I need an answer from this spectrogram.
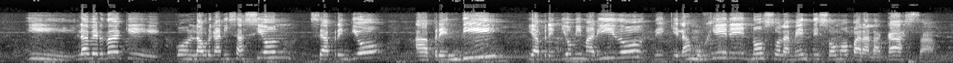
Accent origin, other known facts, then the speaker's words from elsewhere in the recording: Formosa, Argentina; vengo de una provincia de Formosa, del campo, donde realmente en el campo, en un pueblito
